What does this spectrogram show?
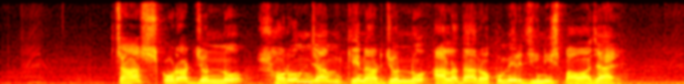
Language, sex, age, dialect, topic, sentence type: Bengali, male, 25-30, Standard Colloquial, agriculture, statement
